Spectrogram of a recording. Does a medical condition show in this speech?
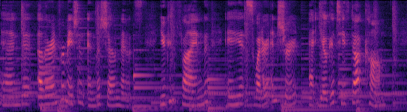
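No.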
